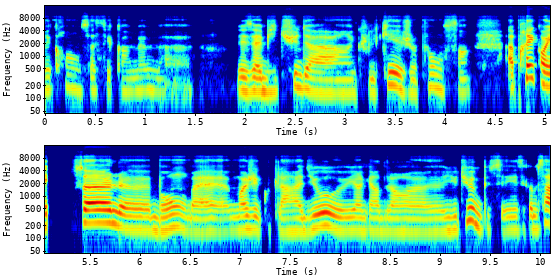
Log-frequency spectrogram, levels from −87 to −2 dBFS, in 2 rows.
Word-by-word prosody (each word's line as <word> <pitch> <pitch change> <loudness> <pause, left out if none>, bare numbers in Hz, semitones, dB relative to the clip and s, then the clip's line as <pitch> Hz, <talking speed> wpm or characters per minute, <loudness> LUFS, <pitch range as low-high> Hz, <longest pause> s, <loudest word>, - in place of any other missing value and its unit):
écran. 165 +1 -10
Ça, 150 - -8
c'est - - -13
quand 150 - -12
même, 155 0 -15
heu, 145 - -17 0.5
des 160 -1 -3
habitudes 150 +5 -1
à 140 -3 0
inculquer 140 +7 -4
je 140 -1 -5
pense, 175 -1 -11
hein. 140 +1 -9 0.3
Après, 305 0 +5
quand 230 - +4
ils 195 - +7 0.2
seuls, 235 -2 +9
heu, 165 -3 0
bon, 165 +2 -3
bah, 150 0 -2
moi 165 +2 -1
j'écoute 170 -2 -5
la 145 0 -2
radio, 170 +5 0
eux 155 - -6
ils 160 - -5
regardent 150 -1 -5
leur, 150 0 -5
heu, 145 0 -7
YouTube, 165 - -2
c'est 165 0 -8
c'est 165 - -14
comme 170 -1 -6
ça. 230 - +3
155 Hz, 200 wpm, -21 LUFS, 150-175 Hz, 0.5 s, seuls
